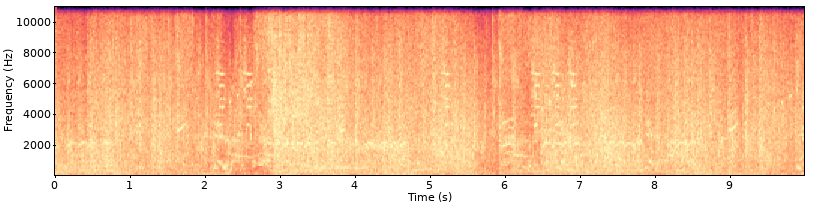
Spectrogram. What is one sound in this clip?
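Fire roars in bursts.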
